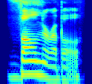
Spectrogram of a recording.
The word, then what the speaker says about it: vulnerable: This word has a tricky middle section where a lot of learners either add an extra syllable or lose the N. sound entirely.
